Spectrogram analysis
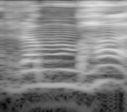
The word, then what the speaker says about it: रंभा: र के ऊपर बिंदी है तो रम भा, रंभा। यहाँ पे भी आधा म के रूप में उच्चारण हुआ है।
